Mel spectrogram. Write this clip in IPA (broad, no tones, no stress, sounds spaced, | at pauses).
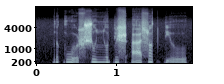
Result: ɾ ʊ k w ṵ ʂ ʃ u ʎ o pʲ e ʂ ʔ a̰ ɬ ɔ t pʲ ṵ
